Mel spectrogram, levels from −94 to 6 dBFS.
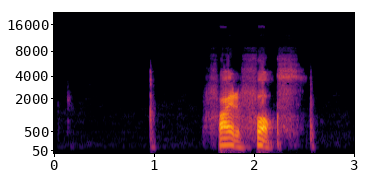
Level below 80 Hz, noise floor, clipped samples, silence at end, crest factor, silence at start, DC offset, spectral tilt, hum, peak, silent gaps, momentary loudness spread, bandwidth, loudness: -72 dBFS; -84 dBFS; under 0.1%; 0.6 s; 20 dB; 1.65 s; under 0.1%; -6 dB/octave; none; -2 dBFS; none; 20 LU; 7.6 kHz; -18 LUFS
